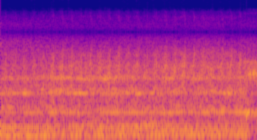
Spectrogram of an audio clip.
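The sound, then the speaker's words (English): A steady, loud mechanical drone with a faint rhythmic chop of a helicopter engine and rotors as the helicopter comes in from the east, continuous throughout with no voices. “What's that noise, Father? The helicopter.”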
